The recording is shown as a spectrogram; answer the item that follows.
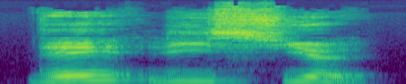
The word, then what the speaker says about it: délicieux: Délicieux, I-E-U, X n'est pas prononcé.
